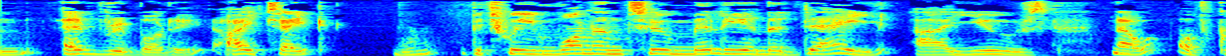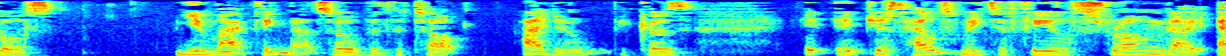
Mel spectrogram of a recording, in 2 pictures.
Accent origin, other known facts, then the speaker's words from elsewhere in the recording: England, United Kingdom; accent: English; Hope you can understand my English accent.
